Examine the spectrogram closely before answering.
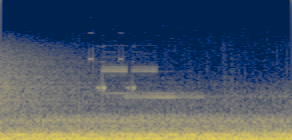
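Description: An interface chimes with a few short electronic beeps.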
